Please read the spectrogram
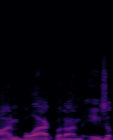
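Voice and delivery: ordinary talk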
